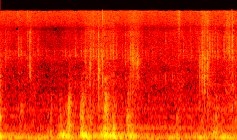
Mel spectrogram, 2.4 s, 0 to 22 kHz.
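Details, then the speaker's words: 2010 vehicle driven over potholes, recorded on a phone in the cabin. A few dull low knocks come in a short cluster over road rumble, hitting on both sides. The mechanic diagnoses worn sway bar links. "escucha un golpeteo no que golpea los dos lados esos son los suele ver links"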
